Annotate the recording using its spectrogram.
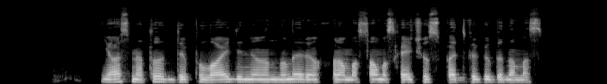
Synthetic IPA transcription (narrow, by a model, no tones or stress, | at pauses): joːsmʲɛt̪ʊd̪ʲɪplˠɔːɪd̪ʲɪnʲʊnʊmʲɛɾʲʊxɾɔmɔsoːmʊskɐɪt͡ʃʲʊspɐd̪ʲʋʲɪɡʊbʲɪnɐmɐs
